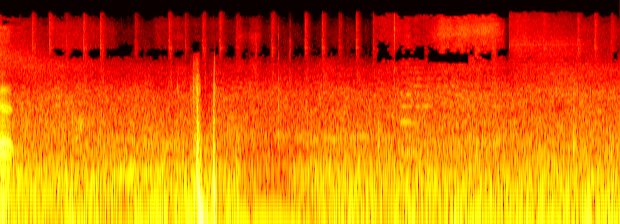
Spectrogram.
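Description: Steady rumble of road traffic, with two sharp knocks close together about two seconds in.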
